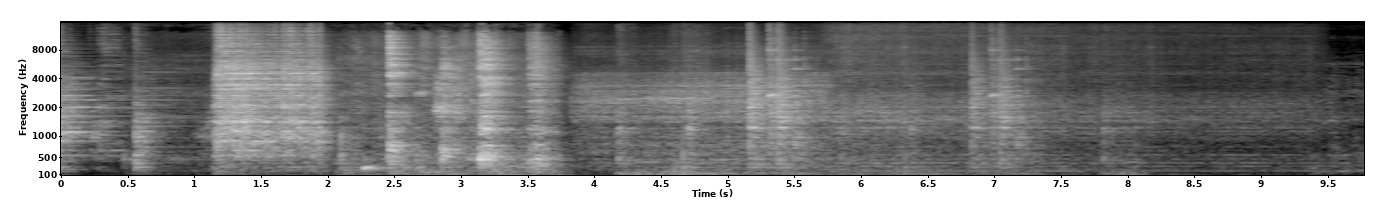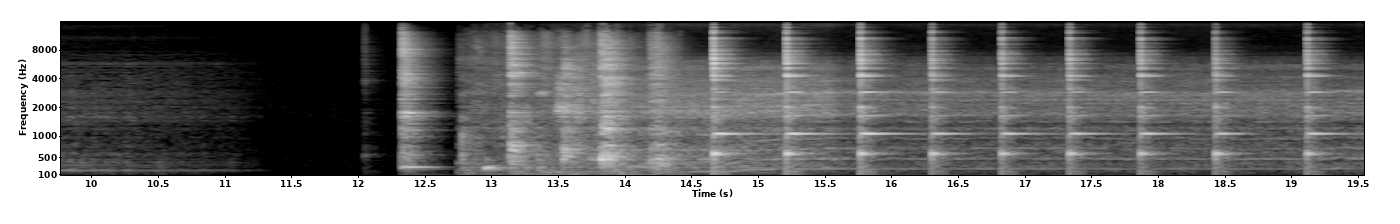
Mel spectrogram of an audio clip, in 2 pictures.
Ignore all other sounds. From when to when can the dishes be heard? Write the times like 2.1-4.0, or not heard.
0.0-8.1, 12.3-19.4.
